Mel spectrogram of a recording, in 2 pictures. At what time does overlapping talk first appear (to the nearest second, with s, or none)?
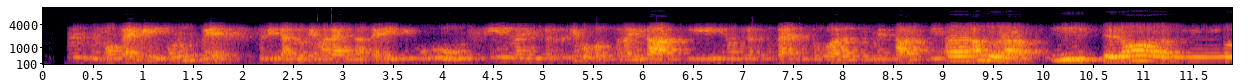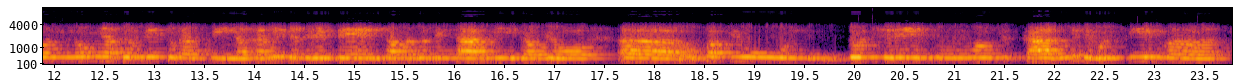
none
